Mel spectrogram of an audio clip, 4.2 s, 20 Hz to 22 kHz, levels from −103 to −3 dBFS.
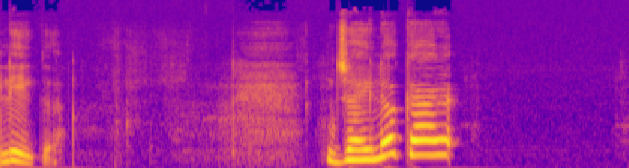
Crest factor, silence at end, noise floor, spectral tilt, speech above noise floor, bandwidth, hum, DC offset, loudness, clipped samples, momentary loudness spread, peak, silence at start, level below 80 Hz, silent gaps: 16 dB; 1.2 s; -57 dBFS; -4.5 dB/octave; 45 dB; 17.5 kHz; none; under 0.1%; -12 LUFS; under 0.1%; 25 LU; 0 dBFS; 0 s; -62 dBFS; none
